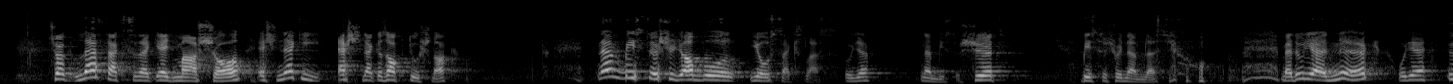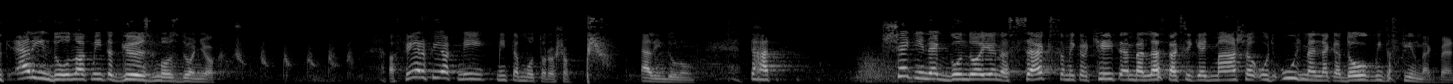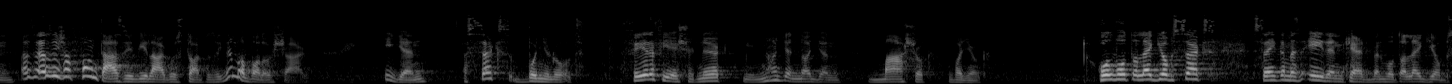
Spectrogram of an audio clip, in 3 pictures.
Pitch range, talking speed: 155-235 Hz, 130 wpm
